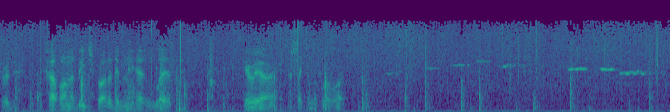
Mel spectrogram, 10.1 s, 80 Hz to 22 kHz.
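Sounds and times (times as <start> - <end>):
speech: 0.0 - 2.9, 3.6 - 5.6
footsteps or light taps: 0.0 - 10.0
man whistling a muffled tune behind a closed door: 5.8 - 10.0.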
